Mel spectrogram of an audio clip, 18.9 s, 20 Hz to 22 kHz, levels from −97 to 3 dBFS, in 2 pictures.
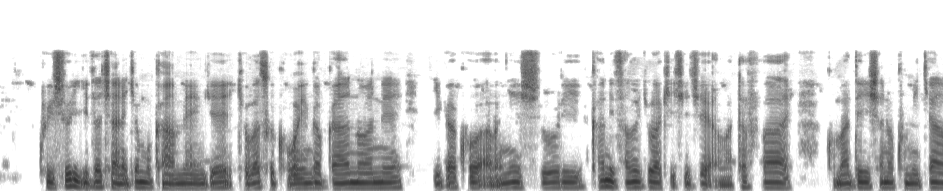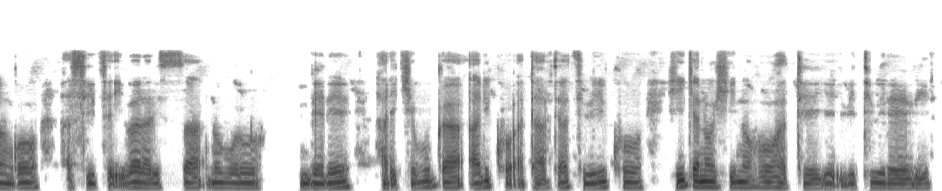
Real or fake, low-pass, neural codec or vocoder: real; 7.2 kHz; none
